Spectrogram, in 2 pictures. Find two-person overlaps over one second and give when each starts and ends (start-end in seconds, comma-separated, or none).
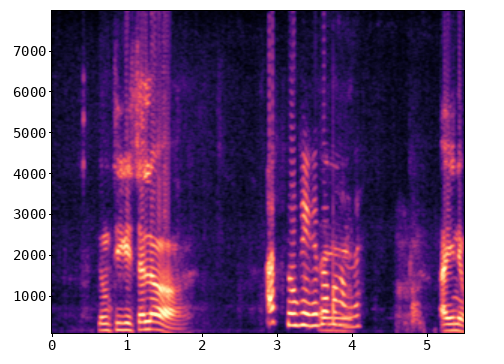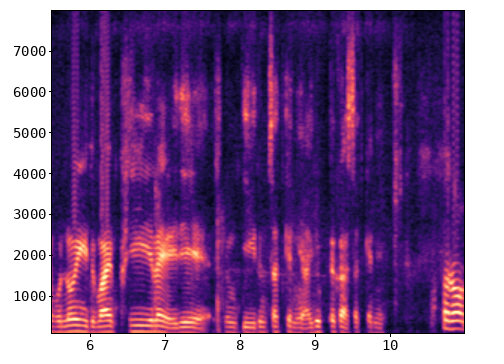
none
